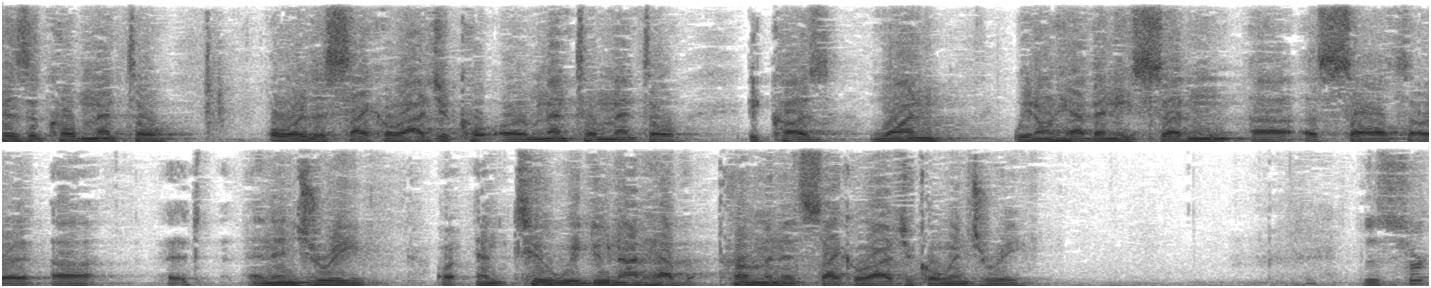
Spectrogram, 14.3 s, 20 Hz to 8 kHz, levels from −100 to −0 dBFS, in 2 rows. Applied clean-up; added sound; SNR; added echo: none; none; none; none.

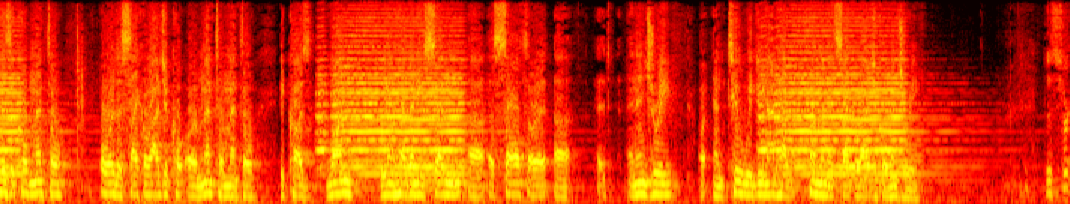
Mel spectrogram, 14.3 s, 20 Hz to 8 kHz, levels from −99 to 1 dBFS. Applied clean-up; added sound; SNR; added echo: none; Brass instrument; 1 dB; none.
